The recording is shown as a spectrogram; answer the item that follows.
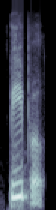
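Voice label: "people", Indian English; Dictionary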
